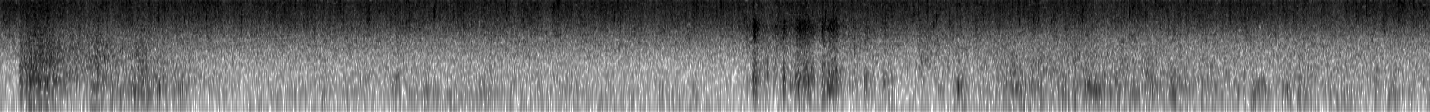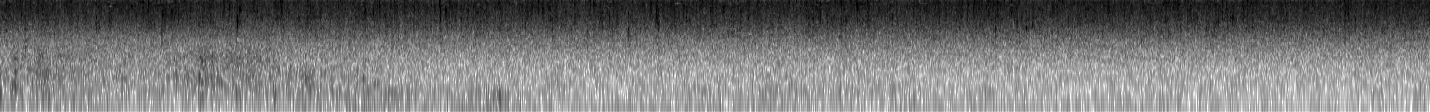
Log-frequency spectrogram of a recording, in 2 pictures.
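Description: Steady rain with thunder. A rumble of thunder comes right at the start and fades over a couple of seconds. A sharper crack about eight seconds in rolls on for a few seconds, and a fainter rumble follows around the middle.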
